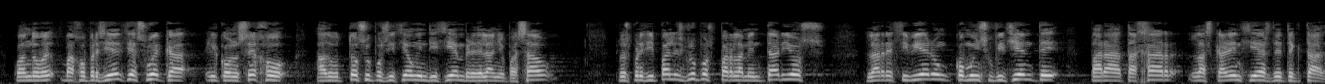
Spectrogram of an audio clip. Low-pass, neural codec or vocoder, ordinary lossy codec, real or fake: none; none; none; real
